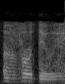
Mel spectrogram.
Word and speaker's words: Vodou: So venturing into voodoo, is that the right pronunciation? – Voodoo, V-O-D-O-U. – Voodoo. – Voodoo, V-A-D-O-U.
